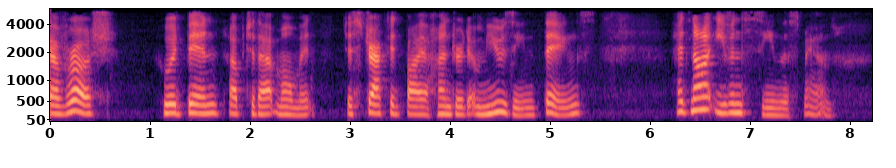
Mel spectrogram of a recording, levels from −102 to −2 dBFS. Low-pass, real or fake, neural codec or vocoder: 5.4 kHz; real; none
